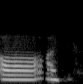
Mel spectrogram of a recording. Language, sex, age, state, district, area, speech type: Assamese, female, 18-30, Assam, Nagaon, rural, conversation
